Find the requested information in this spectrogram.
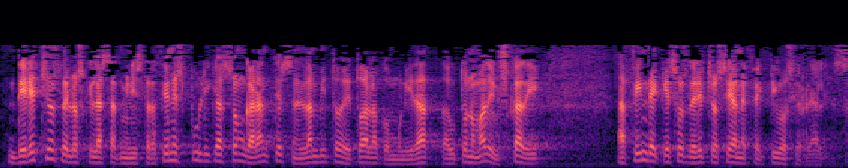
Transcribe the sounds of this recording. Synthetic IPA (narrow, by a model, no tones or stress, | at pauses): d̪e̞ɾe̞t͡ʃo̞zðe̞lo̞ske̞lasaðminist̪ɾaθjo̞ne̞spuβlikasːo̞ŋɡaɾant̪e̞senelambit̪o̞ðe̞t̪o̞ðalako̞mũnið̞aðawt̪o̞no̞maðeuskað̞i | a̰find̪e̞keeso̞zðe̞ɾe̞t͡ʃo̞sːe̞ane̞fe̞k̚t̪iβ̞o̞sire̞̰a̰les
